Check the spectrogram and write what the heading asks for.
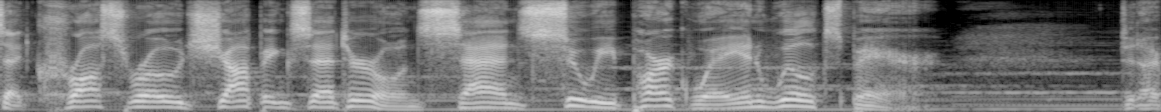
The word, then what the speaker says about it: Sans Souci: Find us at Crossroads Shopping Center on Sansui Parkway in Wilkes-Barre. Did I pronounce it correctly that time? Sansui is right?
